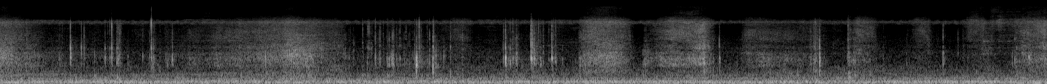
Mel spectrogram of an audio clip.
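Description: Hands crumbling and rubbing ash in a large basin: gritty scraping and rustling with scattered small clicks, irregular in pace, over a steady low rumble.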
